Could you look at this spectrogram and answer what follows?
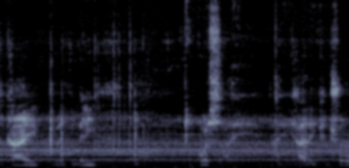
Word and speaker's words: Akai: It's pronounced Akai for mini.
